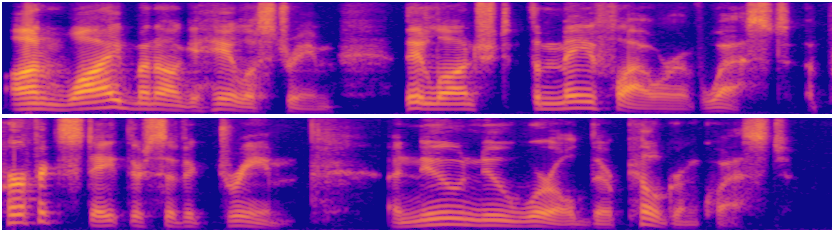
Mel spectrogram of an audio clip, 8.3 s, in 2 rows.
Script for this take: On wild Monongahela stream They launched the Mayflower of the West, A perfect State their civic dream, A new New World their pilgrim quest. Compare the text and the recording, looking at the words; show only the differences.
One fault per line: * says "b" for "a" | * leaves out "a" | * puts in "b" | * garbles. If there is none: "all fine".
* says "wide" for "wild"
* leaves out "the"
